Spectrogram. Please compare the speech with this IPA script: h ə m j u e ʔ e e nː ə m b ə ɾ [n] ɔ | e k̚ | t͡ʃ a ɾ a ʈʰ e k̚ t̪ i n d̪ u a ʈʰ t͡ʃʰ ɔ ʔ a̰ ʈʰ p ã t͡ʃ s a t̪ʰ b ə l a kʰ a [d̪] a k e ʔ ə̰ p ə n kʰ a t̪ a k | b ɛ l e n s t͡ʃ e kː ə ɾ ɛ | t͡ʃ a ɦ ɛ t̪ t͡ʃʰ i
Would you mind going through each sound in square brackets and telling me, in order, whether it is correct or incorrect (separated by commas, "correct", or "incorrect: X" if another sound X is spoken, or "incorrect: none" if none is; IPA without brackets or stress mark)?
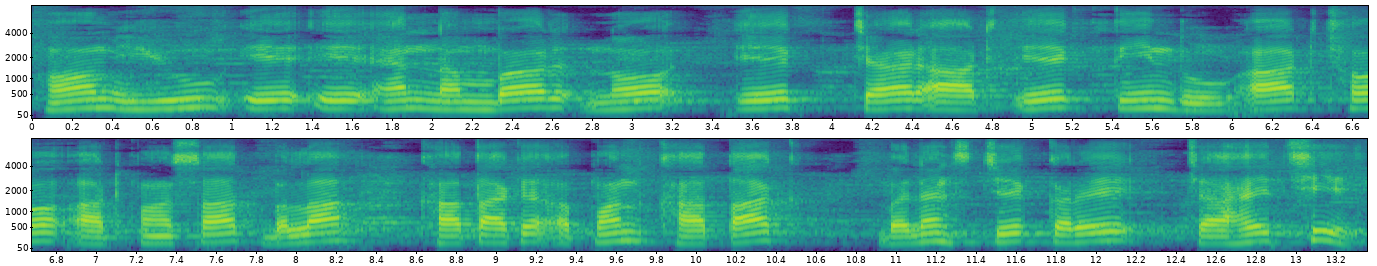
correct, incorrect: t̪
